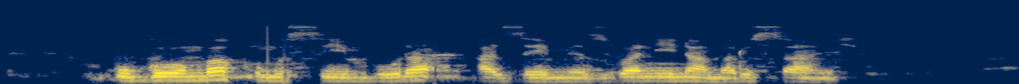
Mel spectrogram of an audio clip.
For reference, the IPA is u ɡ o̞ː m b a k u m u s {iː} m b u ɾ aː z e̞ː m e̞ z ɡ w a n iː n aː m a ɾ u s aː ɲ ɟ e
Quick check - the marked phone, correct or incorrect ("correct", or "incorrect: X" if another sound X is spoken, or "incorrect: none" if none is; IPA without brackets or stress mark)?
correct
